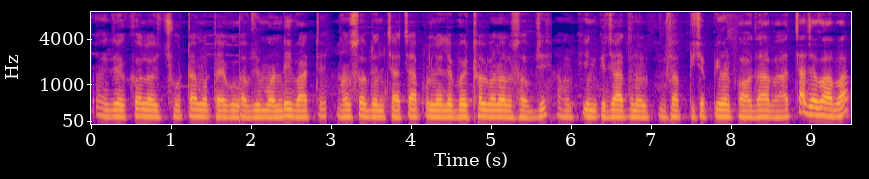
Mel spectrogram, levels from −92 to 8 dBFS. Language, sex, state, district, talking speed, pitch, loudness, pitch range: Bhojpuri, male, Uttar Pradesh, Deoria, 200 wpm, 130 Hz, -16 LUFS, 130-135 Hz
